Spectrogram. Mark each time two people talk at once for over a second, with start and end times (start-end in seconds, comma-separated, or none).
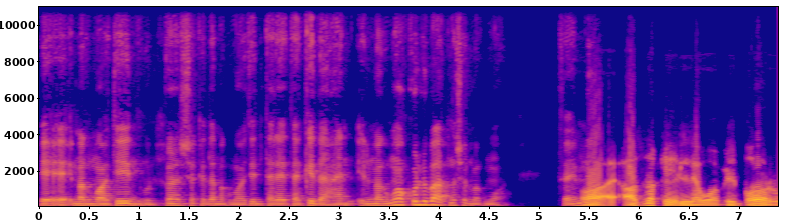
none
